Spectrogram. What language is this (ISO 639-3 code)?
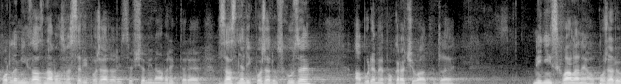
ces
